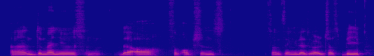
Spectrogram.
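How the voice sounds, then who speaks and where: A man with a non-native accent and a dark, mellow tone. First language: not English. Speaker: retro computer hobbyist and tutorial maker. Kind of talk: tutorial. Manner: halting, many fillers.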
